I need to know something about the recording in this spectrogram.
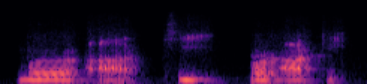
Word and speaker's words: Meraki: I was definitely pronouncing that wrong. Meraki.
